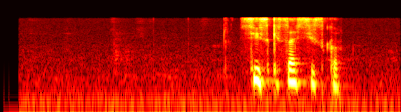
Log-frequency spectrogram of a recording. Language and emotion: Russian, angry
